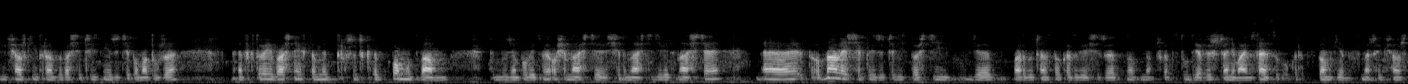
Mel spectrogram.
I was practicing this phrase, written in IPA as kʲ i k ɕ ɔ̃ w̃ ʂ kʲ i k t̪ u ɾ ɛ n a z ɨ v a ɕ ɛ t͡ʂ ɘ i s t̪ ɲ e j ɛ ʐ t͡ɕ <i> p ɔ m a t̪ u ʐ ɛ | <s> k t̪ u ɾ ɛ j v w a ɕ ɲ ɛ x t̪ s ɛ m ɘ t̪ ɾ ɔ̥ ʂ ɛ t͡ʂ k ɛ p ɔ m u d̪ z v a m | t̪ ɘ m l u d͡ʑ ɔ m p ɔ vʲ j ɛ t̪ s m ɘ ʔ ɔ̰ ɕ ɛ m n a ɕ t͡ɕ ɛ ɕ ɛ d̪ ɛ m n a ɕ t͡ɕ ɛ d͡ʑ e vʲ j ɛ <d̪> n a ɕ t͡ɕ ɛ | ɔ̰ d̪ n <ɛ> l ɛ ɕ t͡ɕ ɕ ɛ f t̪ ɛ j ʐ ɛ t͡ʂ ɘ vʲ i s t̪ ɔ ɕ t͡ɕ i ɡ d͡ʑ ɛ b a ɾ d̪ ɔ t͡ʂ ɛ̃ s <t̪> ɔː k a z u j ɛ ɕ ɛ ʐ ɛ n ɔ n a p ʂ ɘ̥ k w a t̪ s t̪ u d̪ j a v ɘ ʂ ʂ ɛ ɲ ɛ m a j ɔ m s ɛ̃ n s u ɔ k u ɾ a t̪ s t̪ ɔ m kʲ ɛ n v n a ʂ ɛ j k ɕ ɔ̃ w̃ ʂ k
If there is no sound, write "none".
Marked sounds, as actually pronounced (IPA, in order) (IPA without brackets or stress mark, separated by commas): ɛ, f, t̪, a, t̪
